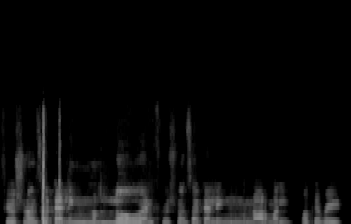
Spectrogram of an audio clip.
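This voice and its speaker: A man's voice: a little high, little pitch movement, normal speed, a little mellow. A male maths teacher with an Indian accent teaching an online class, mixing in Hindi and checking in with students often. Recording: echoey tinny online class audio.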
